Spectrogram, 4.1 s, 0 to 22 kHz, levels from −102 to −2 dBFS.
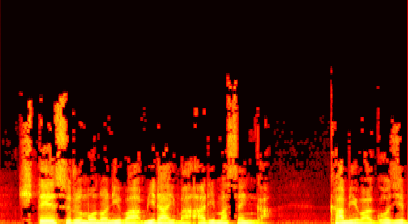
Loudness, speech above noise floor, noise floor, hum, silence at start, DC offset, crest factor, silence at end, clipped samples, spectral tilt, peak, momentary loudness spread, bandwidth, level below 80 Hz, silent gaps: -17 LUFS; 37 dB; -54 dBFS; none; 0.2 s; under 0.1%; 14 dB; 0 s; under 0.1%; -6.5 dB/octave; -2 dBFS; 8 LU; 13 kHz; -42 dBFS; none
